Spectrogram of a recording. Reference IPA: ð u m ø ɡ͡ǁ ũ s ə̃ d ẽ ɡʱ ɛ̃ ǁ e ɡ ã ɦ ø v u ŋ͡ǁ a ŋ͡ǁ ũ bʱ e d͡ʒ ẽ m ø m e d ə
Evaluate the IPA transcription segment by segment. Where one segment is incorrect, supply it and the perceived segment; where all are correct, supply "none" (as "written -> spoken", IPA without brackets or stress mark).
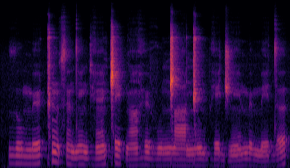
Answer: ɡ͡ǁ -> ǁ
